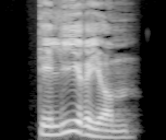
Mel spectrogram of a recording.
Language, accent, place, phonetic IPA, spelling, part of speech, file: German, Germany, Berlin, [deˈliːʁiʊm], Delirium, noun, De-Delirium.ogg
- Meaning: delirium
